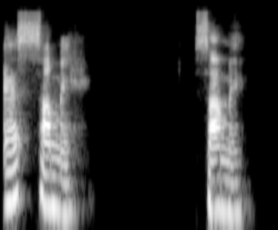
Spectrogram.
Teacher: Dia berbunyi s. S bukan s yang tebal. Tidak ada hnya. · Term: huruf samh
